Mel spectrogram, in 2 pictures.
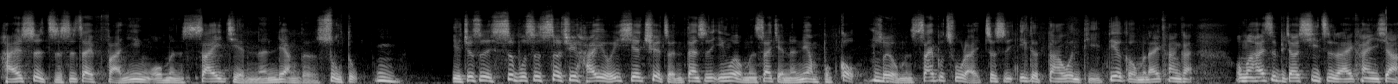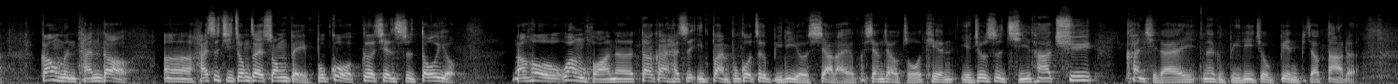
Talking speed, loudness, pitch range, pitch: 305 characters per minute, -22 LUFS, 120-165 Hz, 145 Hz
